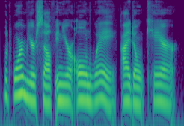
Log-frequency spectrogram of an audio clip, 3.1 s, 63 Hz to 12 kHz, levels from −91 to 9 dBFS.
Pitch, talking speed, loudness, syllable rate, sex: 180 Hz, 195 wpm, -18 LUFS, 3.9 syllables/s, female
